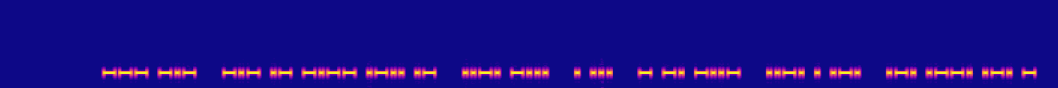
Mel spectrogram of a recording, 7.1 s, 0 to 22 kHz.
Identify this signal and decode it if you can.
Morse code, heard as a keyed tone, about 41 wpm, 700 Hz. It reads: OK KAYLA FB ES TNX FER RPRT
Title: K1USN SST QSO Practice 45wpm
